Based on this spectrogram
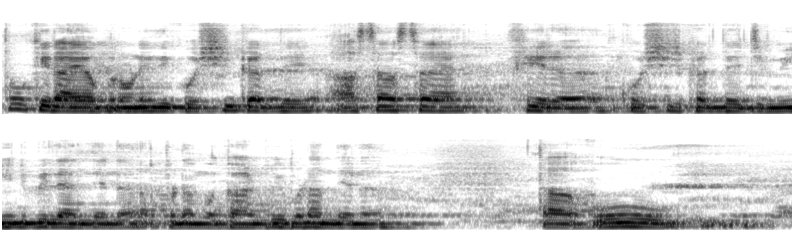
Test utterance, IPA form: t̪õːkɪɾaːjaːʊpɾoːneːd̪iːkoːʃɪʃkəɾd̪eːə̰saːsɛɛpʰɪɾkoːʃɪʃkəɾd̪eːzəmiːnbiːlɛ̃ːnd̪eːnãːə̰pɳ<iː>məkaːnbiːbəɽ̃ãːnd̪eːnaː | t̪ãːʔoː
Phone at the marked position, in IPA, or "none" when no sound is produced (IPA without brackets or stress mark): aː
